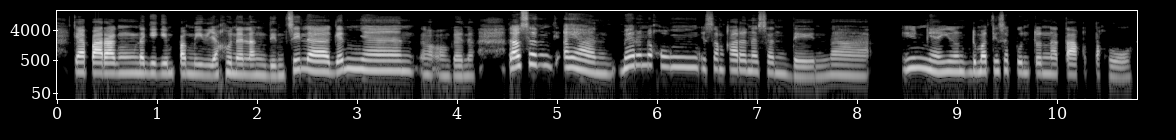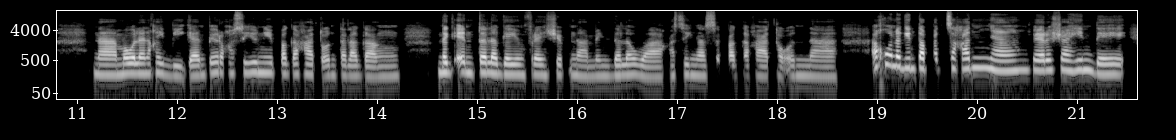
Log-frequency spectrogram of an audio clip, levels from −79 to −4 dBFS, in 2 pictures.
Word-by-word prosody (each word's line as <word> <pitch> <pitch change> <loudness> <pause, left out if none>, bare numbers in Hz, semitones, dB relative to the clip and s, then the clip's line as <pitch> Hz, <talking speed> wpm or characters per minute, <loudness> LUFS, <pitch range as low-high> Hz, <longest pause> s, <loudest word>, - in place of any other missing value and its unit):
Kaya 220 0 +5
parang 210 0 +7
nagiging 205 0 0
pamilya 190 -3 0
ko 215 - -2
na 195 -2 +2
lang 180 -1 0
din 175 +1 -6
sila, 245 -4 +5
ganyan. 245 -2 0
Oo, 180 -2 -8
ganun. 170 0 -7 0.3
Tapos 320 +5 +10
an 375 -2 +2 0.2
ayan, 225 -9 0
mayro'n 345 +4 +1
akong 315 -4 -4
isang 270 -2 -6
karanasan 230 -6 -2
din 165 +1 -7
na, 180 -2 -6 0.3
yun 290 +3 -4
nga, 245 -4 0
yung 225 -1 -4
dumating 225 +1 -1
sa 250 - -7
punto 210 -2 -7
natakot 195 -1 -1
ako 160 -4 -11 0.4
na 185 -2 +2
mawalan 200 +1 +3
ng 200 - -7
kaibigan. 170 -4 -3
Pero 210 +2 -4
kasi 210 +1 -2
yun 220 0 -4
nga 210 - -4
pagkakataon 190 -3 -4
talagang 165 -1 -3 0.4
nag-end 215 -1 +4
talaga 205 -2 +3
yung 190 0 -1
friendship 185 0 -1
naming 170 -1 -8
dalawa 175 -3 -3
kasi 175 +2 -8
nga 175 -1 -4
sa - - -3
pagkakataon 170 -1 -5
na 160 -1 -5 0.4
ako 380 - +3
naging 300 -4 +5
tapat 275 -1 +3
sa 290 - +5
kanya, 275 -4 0 0.2
pero 245 0 +5
siya 255 0 +1
hindi. 220 -7 -1
205 Hz, 160 wpm, -22 LUFS, 180-245 Hz, 0.4 s, Tapos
